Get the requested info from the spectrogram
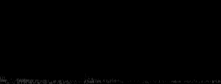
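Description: Near silence: room tone with a faint low hum and a soft knock a little under a second in.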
